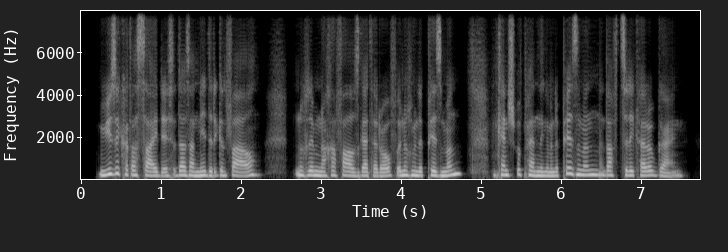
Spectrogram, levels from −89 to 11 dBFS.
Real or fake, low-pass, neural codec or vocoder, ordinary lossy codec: fake; none; codec, 16 kHz, about 1 kbps, DyCAST, with the encoder's durations; none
